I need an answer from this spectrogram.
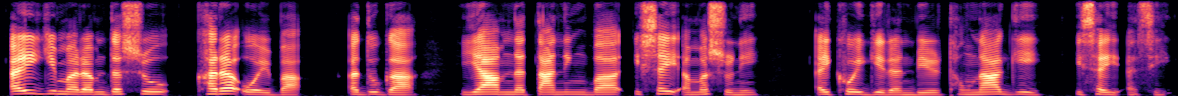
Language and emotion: Manipuri, neutral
